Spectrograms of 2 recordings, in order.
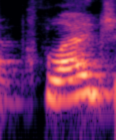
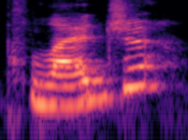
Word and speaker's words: pledge: double consonant F uh pledge is really difficult because you actually don't hear the D very clearly so pledge I would just try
